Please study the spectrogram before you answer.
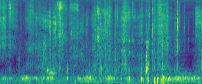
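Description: A small, dried, dark red rose petal is pinched between the fingertips and rubbed and crinkled close to the mic. The result is a soft, steady, dry rustle, mostly bright and hissy, with a faint low hum under it and brief crisp crackles.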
